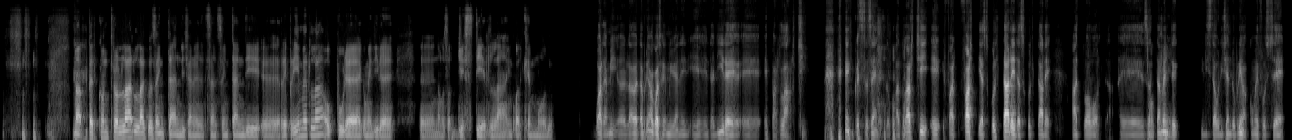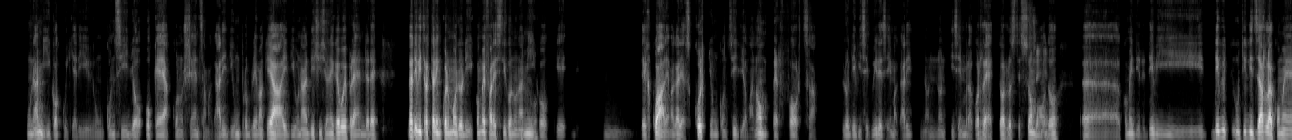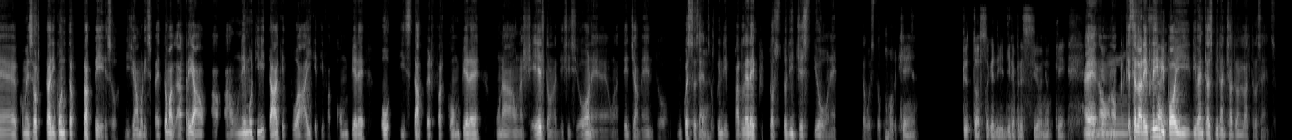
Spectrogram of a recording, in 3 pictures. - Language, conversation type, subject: Italian, podcast, Come gestisci la voce critica dentro di te?
- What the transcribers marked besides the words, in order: snort; chuckle; other background noise; chuckle; throat clearing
